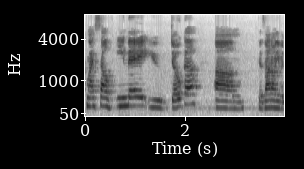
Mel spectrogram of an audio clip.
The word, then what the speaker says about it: Ime Udoka: um so i just want to correct myself ime udoka um because i don't even know what i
